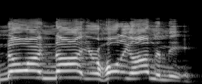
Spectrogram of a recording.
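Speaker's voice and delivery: shrill, very high, loud panicked screaming. Recalling being set in the water by the boys, retelling screaming in panic. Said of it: "I'm just screaming bloody murder".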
